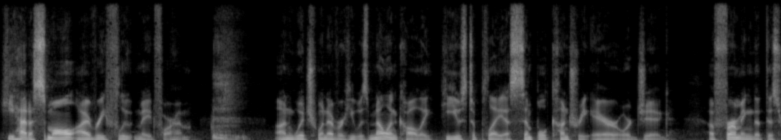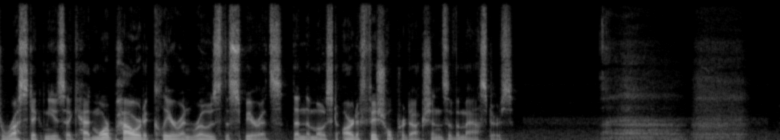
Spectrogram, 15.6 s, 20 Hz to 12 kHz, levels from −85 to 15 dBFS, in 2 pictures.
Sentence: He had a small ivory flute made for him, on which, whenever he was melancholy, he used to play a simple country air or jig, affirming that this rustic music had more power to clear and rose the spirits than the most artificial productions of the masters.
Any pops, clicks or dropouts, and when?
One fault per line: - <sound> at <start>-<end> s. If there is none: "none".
- throat clearing at 2.1-2.5 s
- breath at 13.8-15.3 s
